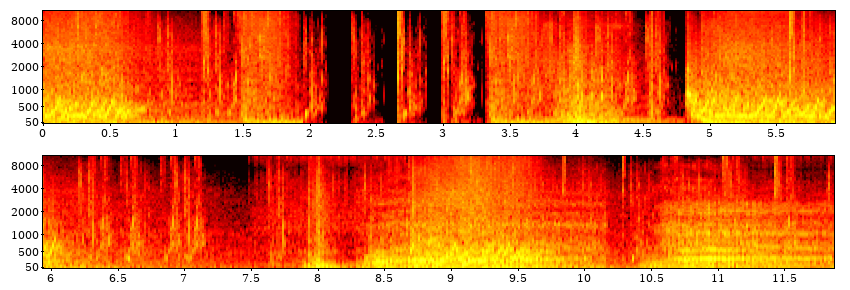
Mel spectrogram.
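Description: Electronic game shots pop and splatter rapidly.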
